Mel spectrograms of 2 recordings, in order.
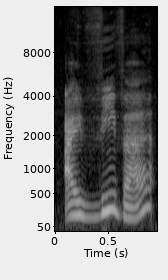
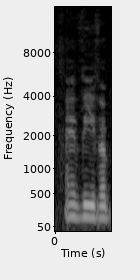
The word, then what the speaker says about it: Ivivva: First up is Ivivva, I believe is how you pronounce this, and it is the sister company of Lululemon.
